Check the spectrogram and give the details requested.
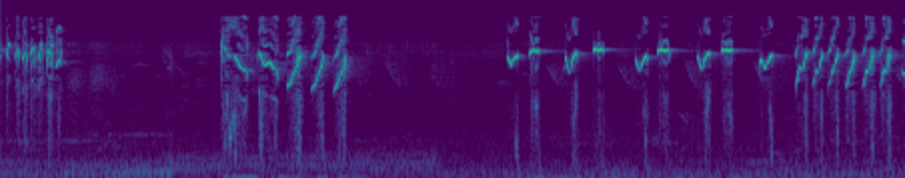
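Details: White-eye master song in the 'nembak' style for training cage birds: brief high chirps and a twittering burst after a pause, then a long run of sharp, evenly spaced high notes ending in rapid slurred twitters.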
